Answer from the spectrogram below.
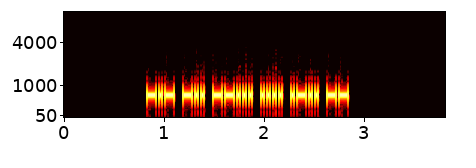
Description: Morse code, heard as a keyed tone, about 37 wpm, 700 Hz. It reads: KD7HLM
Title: USA Call Signs - 6 Characters - 2x Character Spacing - 40wpm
